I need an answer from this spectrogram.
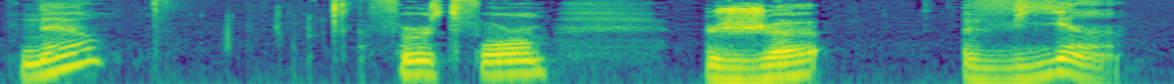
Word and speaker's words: viens: First form, je viens, final S not pronounced.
